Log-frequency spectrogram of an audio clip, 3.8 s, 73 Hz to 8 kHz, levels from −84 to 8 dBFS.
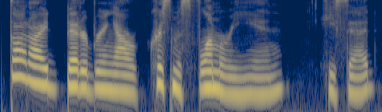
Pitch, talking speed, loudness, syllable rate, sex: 195 Hz, 155 wpm, -17 LUFS, 4.2 syllables/s, female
